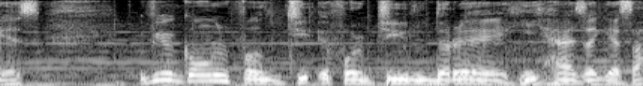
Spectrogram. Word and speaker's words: Gilles de Rais: The other servants are 3-stars, which again, Giles or Gilles de Rais, I believe you pronounce his name like that.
